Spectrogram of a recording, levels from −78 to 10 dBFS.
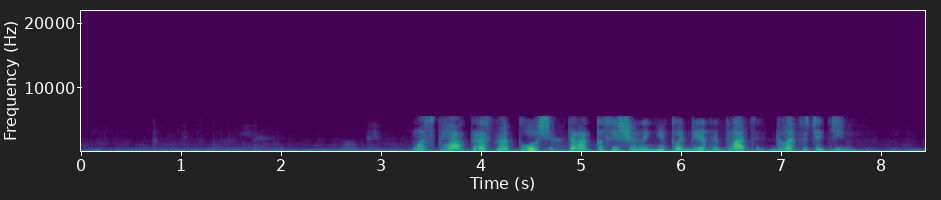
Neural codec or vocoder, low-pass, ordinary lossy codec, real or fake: codec, 16 kHz, 1 kbps, FunCodec, trained on LibriTTS, 50 frames a second; 5.4 kHz; MP3, 32 kbps; fake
